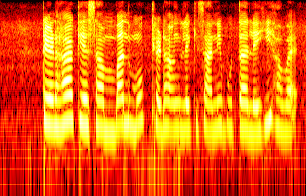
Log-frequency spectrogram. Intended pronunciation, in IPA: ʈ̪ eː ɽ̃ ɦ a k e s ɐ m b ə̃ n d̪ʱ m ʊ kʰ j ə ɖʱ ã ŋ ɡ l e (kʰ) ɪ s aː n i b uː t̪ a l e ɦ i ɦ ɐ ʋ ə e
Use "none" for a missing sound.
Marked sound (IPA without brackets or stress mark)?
k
